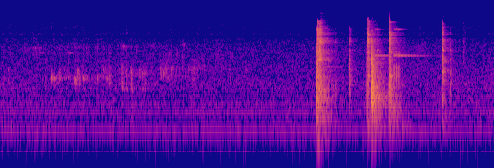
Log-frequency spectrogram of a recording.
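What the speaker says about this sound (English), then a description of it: "you serve the tea into the drink cup from your pot" HuangShan MaoFeng green tea is poured from a pot into a drinking cup, a quiet room tone broken by short bursts of pouring liquid and a few light clinks near the end.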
